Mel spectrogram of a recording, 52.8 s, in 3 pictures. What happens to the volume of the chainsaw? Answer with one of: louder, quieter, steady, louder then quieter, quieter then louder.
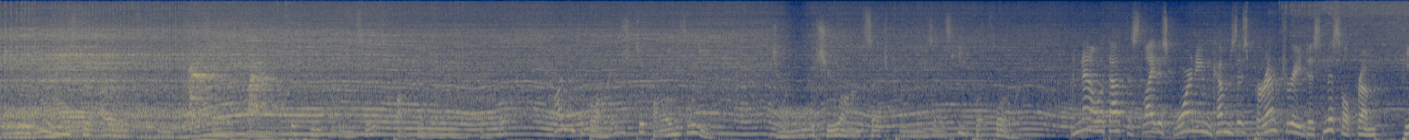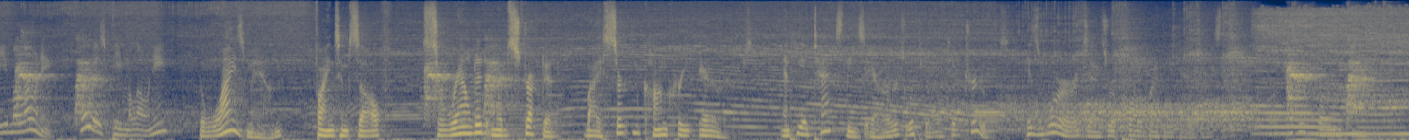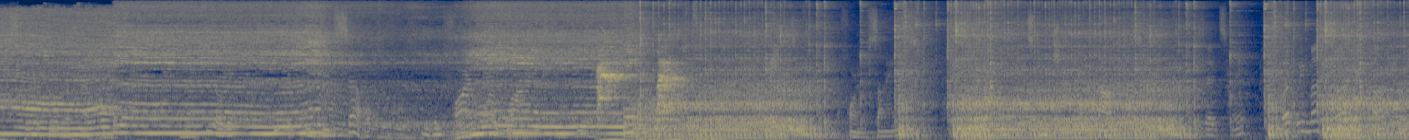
quieter then louder.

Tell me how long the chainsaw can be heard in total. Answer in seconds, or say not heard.
53 s.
